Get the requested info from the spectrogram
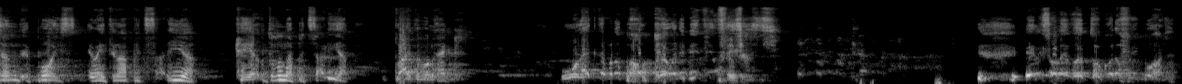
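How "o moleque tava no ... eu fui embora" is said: high, soft, laughing telling; amused hush. Real, not acted. Pastor telling the congregation how the boy hid, softly amused. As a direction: hold back a laugh as you tell it. Comic story of meeting the boy.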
